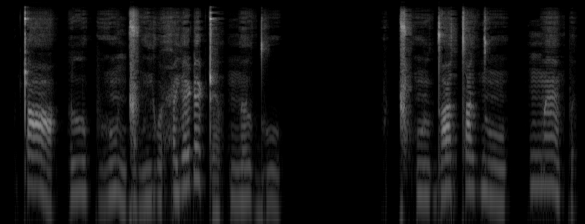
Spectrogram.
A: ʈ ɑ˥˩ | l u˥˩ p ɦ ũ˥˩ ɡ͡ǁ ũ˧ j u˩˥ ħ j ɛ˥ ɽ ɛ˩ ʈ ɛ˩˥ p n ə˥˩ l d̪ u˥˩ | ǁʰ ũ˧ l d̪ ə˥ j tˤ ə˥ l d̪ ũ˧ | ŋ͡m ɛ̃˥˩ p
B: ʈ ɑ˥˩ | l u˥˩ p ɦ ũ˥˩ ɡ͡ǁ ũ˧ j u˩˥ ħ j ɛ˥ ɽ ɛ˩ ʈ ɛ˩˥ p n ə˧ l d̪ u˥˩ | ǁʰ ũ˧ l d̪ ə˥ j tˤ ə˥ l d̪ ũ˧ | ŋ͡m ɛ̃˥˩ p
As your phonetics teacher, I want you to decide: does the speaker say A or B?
A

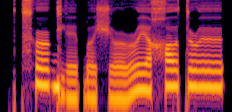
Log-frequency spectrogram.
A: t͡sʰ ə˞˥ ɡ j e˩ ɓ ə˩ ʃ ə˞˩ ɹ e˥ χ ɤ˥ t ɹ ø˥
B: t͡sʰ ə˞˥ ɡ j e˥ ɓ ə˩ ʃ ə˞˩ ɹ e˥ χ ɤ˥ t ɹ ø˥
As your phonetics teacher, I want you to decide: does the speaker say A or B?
A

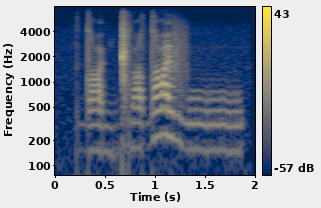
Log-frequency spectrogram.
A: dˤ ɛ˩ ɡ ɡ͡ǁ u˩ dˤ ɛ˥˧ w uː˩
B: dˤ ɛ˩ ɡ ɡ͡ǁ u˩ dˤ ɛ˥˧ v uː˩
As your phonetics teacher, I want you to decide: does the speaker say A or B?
B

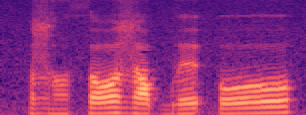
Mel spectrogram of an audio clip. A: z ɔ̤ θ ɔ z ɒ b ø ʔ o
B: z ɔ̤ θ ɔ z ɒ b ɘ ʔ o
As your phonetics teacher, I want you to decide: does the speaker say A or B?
B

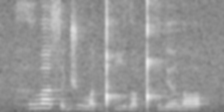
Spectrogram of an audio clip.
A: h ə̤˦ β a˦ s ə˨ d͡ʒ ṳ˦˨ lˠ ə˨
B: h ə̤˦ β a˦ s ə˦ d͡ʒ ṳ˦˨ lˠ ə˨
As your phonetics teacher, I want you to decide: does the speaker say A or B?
A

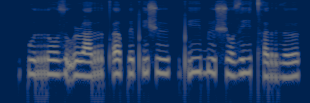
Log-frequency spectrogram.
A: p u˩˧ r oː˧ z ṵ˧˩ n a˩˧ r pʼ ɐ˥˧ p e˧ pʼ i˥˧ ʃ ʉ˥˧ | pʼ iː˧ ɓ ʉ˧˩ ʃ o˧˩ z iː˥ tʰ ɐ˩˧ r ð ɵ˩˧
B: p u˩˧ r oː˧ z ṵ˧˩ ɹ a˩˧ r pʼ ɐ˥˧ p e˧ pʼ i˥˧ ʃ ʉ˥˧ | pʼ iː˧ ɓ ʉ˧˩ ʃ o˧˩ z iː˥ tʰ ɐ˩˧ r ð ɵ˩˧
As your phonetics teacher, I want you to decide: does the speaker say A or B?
B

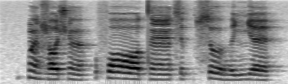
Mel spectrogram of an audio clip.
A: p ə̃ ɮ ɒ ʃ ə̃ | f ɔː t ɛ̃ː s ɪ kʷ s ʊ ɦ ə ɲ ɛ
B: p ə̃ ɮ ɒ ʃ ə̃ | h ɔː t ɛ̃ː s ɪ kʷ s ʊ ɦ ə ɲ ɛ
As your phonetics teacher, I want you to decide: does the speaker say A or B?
A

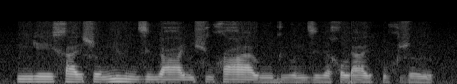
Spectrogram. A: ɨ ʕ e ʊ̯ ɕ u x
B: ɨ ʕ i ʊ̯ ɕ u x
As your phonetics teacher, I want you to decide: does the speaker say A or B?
A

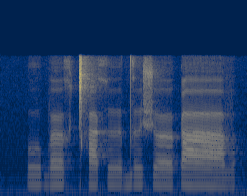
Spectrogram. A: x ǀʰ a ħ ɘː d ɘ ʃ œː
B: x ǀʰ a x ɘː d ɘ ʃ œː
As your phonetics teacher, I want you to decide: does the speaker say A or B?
B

